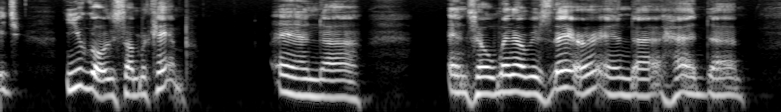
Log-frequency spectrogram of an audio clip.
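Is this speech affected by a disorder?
Yes: cerebral palsy; present from birth.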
